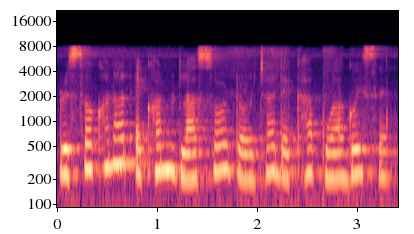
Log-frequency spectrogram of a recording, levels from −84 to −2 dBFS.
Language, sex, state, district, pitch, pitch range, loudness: Assamese, female, Assam, Sonitpur, 230 Hz, 210-250 Hz, -16 LUFS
